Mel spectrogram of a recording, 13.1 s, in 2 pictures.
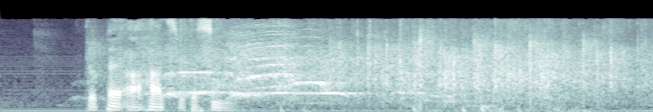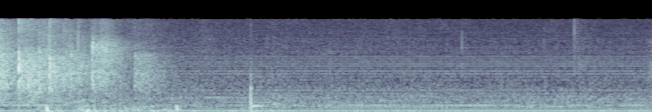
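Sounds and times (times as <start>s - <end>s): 
audience applause: 0.8s - 8.2s
speech: 0.9s - 2.6s.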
